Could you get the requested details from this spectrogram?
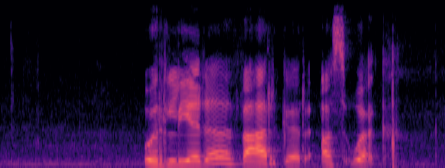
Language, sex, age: Afrikaans, female, 18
